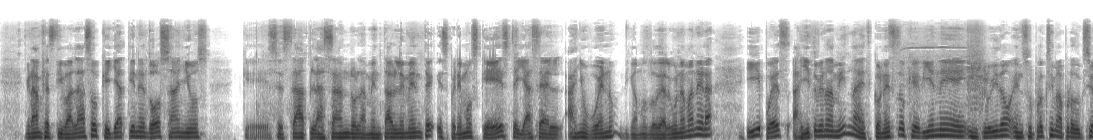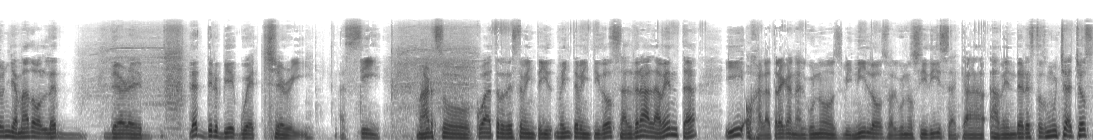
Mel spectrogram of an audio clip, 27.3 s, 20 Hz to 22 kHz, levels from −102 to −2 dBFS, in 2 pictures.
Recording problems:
garbled, watery; slightly; nothing above 10 kHz
machinery noise; noticeable; throughout; 20 dB below the speech

